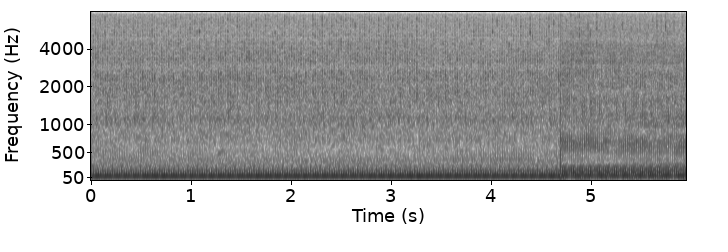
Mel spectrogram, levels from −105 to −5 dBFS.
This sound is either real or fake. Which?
real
